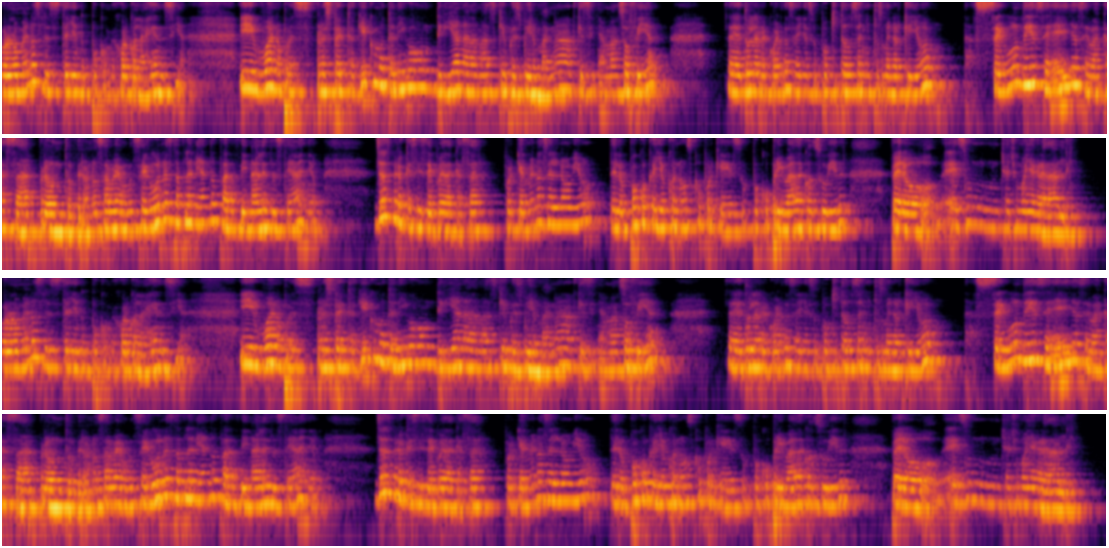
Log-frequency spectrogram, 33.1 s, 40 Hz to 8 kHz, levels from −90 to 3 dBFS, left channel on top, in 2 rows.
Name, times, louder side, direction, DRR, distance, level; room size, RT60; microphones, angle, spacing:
voice 1, 0.0-4.4 4.7-9.8 10.1-10.5 10.9-13.9 14.4-21.3 22.2-23.8 24.1-25.4 25.7-29.5 29.9-32.6, left 1 dB, 45° left, 4 dB, 0.5 m, -19 dB
4.8 x 2.2 x 2.8 m, 0.69 s
head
